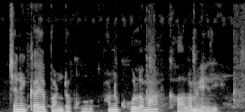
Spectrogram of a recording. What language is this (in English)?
Telugu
